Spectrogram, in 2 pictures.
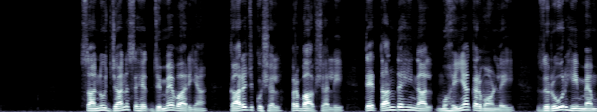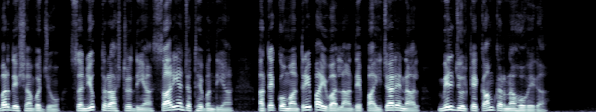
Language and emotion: Punjabi, neutral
